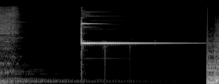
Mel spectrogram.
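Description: Video-editing sound effect: the tail of an earlier hit fades out, then just under a second in a single bright ding rings out and decays over about a second, a 'correct' chime for an on-screen checkmark.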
